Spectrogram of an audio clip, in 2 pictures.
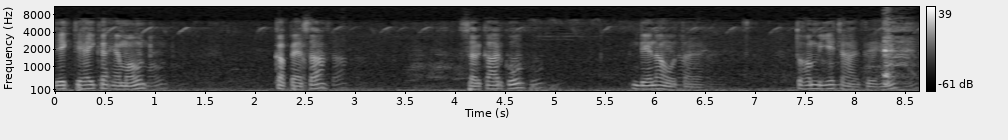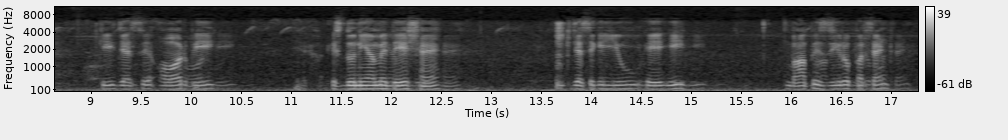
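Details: Male student at a stammering therapy centre, trained in breathing, airflow and prolongation techniques, speaking in a role-play; speech broken up by pauses; stuttering.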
